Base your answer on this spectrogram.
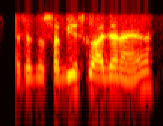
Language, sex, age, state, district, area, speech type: Hindi, male, 18-30, Rajasthan, Jodhpur, rural, conversation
